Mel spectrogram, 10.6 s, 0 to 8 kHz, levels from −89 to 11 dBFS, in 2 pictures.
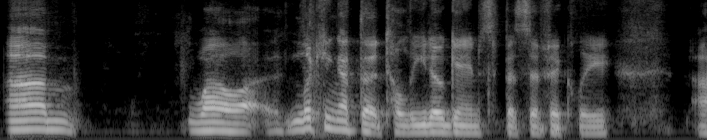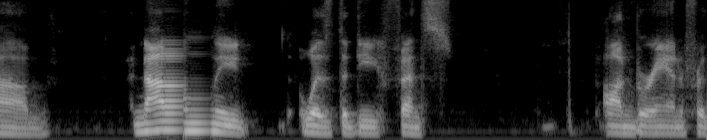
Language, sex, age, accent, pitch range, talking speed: English, male, 20-39, American, 100-120 Hz, 95 wpm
